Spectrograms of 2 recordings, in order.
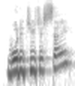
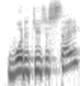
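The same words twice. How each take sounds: Both takes have the same delivery.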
